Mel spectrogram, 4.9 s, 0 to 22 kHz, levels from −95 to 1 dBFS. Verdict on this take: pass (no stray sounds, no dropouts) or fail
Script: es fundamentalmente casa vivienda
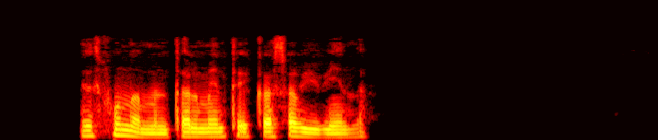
pass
